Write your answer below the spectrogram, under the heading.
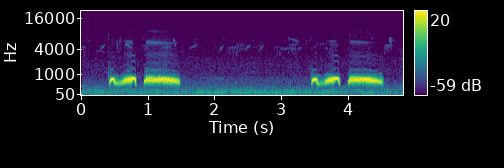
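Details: Spotted dove from Cirebon Utara, West Java, singing the banggo bocor call style, used as a lure to make other doves call: two phrases, each a short hooked note followed by a longer, steadier mellow coo.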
